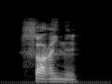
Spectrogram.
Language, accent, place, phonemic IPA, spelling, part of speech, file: French, France, Lyon, /fa.ʁi.ne/, fariner, verb, LL-Q150 (fra)-fariner.wav
- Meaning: to flour (to apply flour to something)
